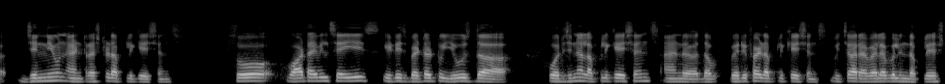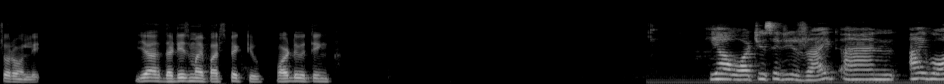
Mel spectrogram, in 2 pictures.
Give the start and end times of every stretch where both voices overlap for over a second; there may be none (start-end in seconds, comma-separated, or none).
none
